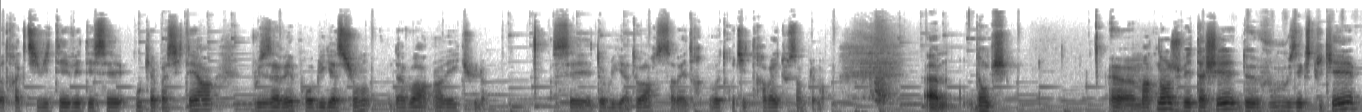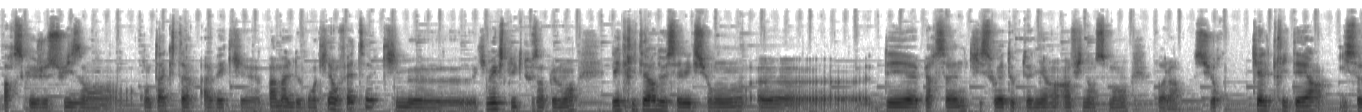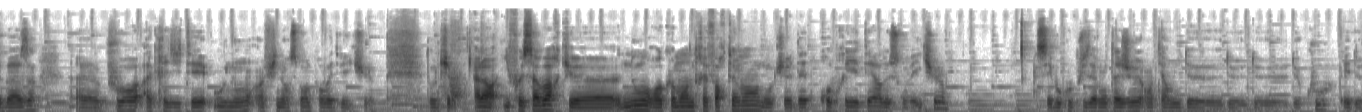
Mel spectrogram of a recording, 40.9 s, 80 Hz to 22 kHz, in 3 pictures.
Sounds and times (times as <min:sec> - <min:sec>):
Speech: 0:00.0 - 0:08.3, 0:09.2 - 0:10.1, 0:11.0 - 0:36.8, 0:37.5 - 0:40.8
Music: 0:00.0 - 0:40.8.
